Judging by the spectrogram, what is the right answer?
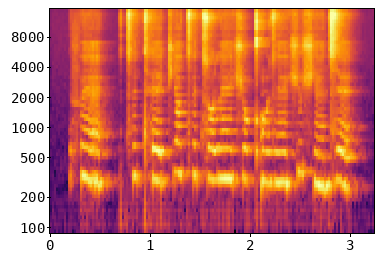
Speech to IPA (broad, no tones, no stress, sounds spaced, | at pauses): f ɛ̃ | t͡s ə̃ tʰ ɛ t͡ʃ ã t͡s ə̃ t͡s ɔ l ɛ̃ ʃ ɔ kʼ õ z ɛ̃ ʃ ɯ ʃ ɛ̃ d͡z ɛ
